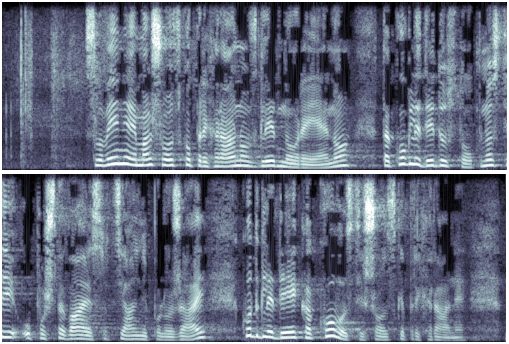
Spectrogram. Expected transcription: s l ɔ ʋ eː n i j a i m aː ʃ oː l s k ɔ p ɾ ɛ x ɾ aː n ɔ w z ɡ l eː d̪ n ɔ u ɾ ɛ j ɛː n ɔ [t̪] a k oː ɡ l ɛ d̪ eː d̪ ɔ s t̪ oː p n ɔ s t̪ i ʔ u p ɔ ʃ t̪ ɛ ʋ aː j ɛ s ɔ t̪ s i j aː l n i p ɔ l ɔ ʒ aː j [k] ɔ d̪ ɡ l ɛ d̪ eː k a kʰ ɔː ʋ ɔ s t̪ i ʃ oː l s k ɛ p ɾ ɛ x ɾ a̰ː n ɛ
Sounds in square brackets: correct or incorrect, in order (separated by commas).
correct, correct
